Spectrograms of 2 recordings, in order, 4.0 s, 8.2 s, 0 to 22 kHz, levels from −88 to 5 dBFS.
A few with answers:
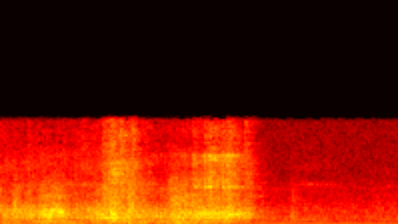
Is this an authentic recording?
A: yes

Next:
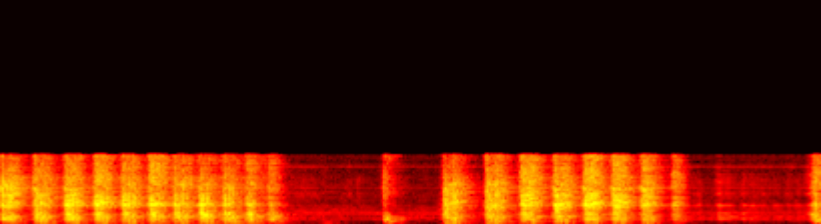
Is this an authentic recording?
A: no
